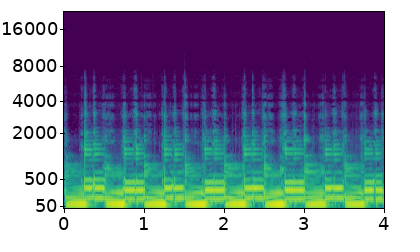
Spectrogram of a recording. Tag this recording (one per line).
120
120bmp
bass
bmp
disco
